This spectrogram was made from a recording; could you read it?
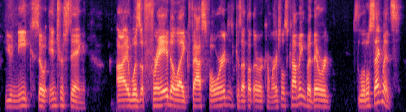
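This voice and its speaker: A man co-hosting a podcast, chatting casually as an enthusiastic fan and swearing freely. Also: medium pitch. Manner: enthusiastic, profane. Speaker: podcast co-host. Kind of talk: casual wrestling fan chat.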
